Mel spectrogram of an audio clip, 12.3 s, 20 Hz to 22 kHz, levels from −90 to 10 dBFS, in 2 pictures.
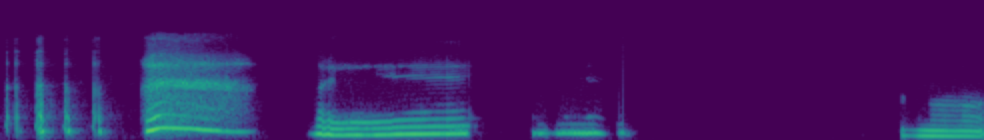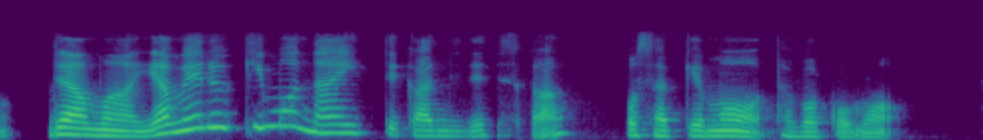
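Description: No technical faults turn up anywhere in this speech recording. It has passed through a call codec working as designed, with the top of the spectrum rolled off at about 8 kHz.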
